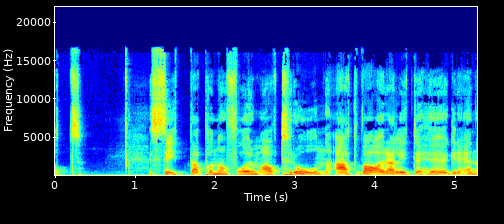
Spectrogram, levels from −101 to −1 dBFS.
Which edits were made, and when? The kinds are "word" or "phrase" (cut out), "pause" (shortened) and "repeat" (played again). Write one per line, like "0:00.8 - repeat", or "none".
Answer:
0:01.2 - word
